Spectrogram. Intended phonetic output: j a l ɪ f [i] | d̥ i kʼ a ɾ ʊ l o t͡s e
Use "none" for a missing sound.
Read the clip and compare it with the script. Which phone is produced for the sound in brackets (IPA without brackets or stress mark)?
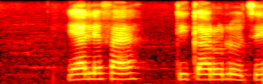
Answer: a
